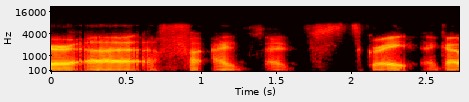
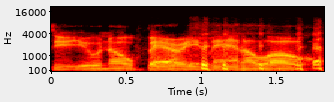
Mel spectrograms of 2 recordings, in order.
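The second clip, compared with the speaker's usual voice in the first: put-on swooping, older woman's voice; 3 semitones higher than usual. Retelling what a sixty-five-year-old woman on the sidewalk said: imitating an older woman's voice. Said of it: "walking around the apartment going".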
